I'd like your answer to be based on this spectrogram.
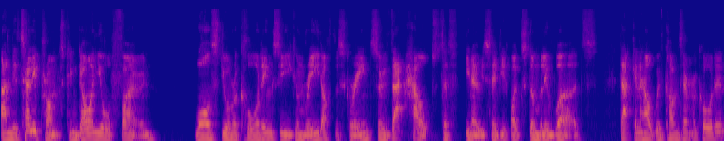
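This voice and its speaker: In a Birmingham accent, a man speaks at a medium pitch and a moderate pace with monotone, flat intonation. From West Midlands, England (Birmingham). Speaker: property branding coach. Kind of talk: webinar talk. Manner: casual, with filler words.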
